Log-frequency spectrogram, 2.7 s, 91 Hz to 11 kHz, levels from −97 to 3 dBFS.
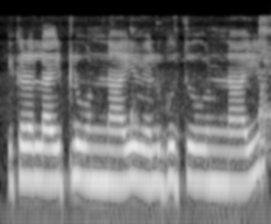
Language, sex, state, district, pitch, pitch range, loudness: Telugu, female, Telangana, Mahabubabad, 230 Hz, 225-240 Hz, -13 LUFS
